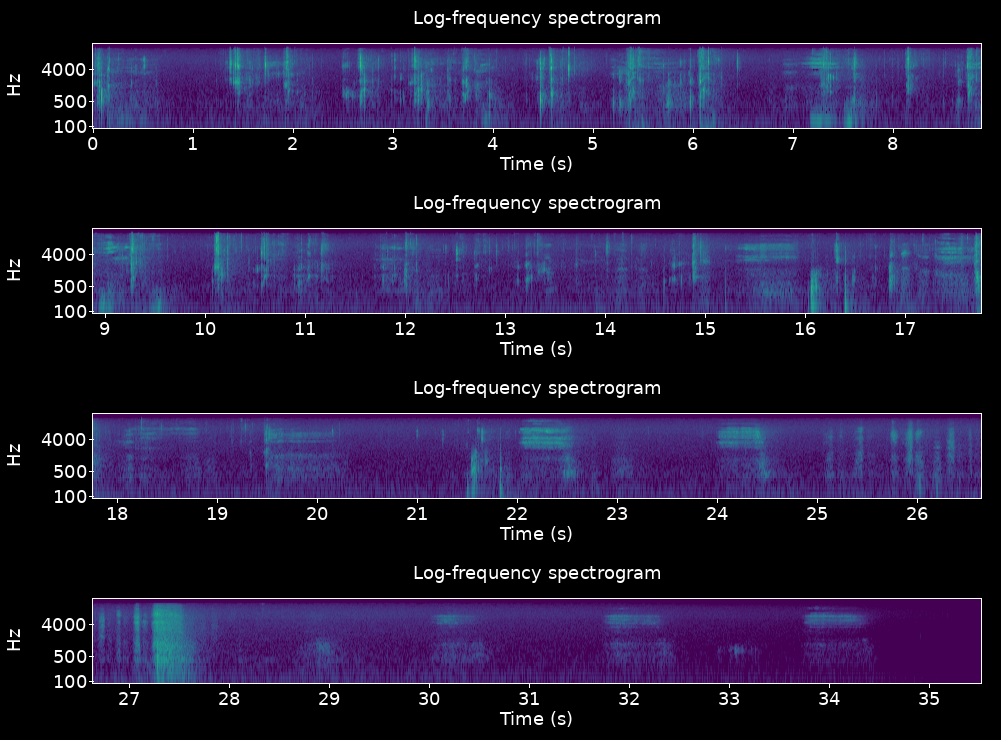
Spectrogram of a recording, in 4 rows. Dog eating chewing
0.0s 0.6s, 1.3s 18.4s

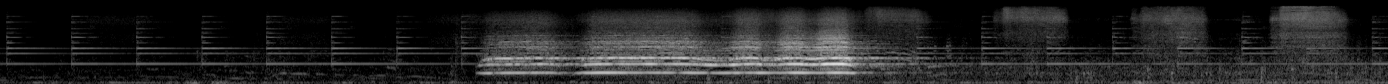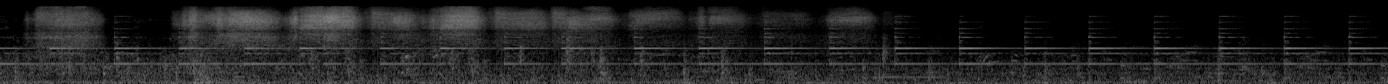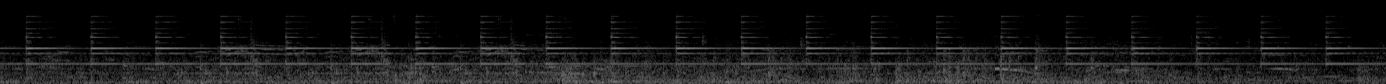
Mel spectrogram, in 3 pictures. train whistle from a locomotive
4.8s 9.7s

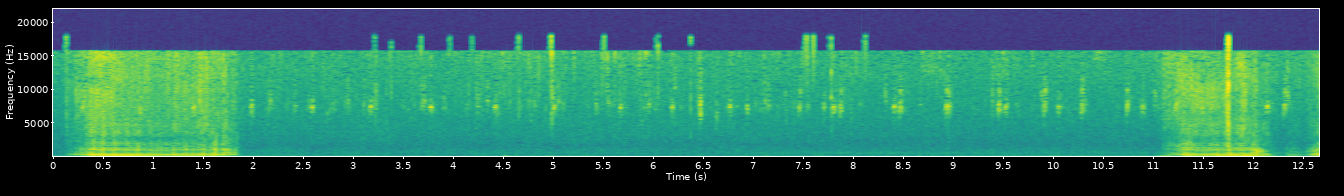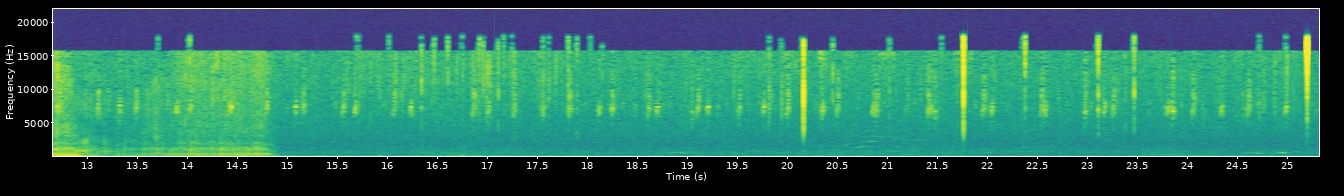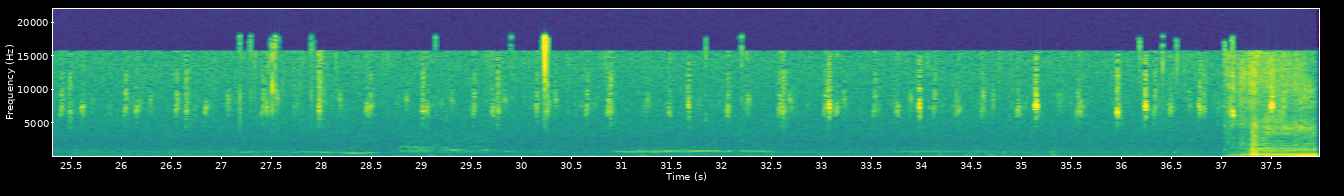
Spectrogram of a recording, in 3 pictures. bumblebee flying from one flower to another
0.2s 2.4s, 11.1s 15.0s, 37.0s 37.9s

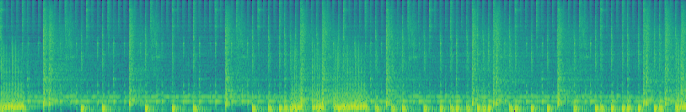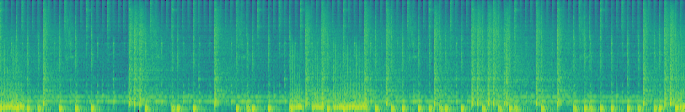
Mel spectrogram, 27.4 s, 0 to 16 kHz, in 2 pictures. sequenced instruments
0.0s 0.8s, 5.8s 7.5s, 13.5s 14.4s

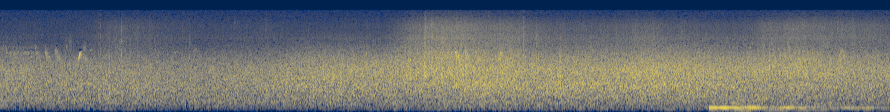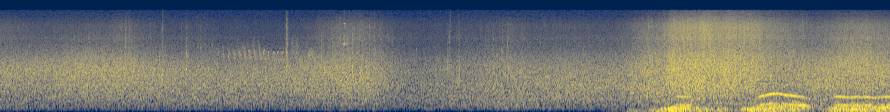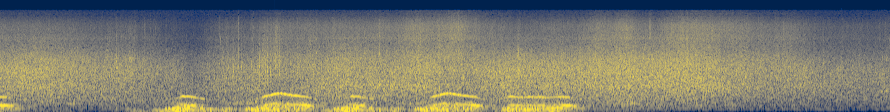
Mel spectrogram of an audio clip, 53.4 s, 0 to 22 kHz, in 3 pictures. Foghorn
14.2s 18.8s, 30.2s 37.1s, 38.2s 48.4s

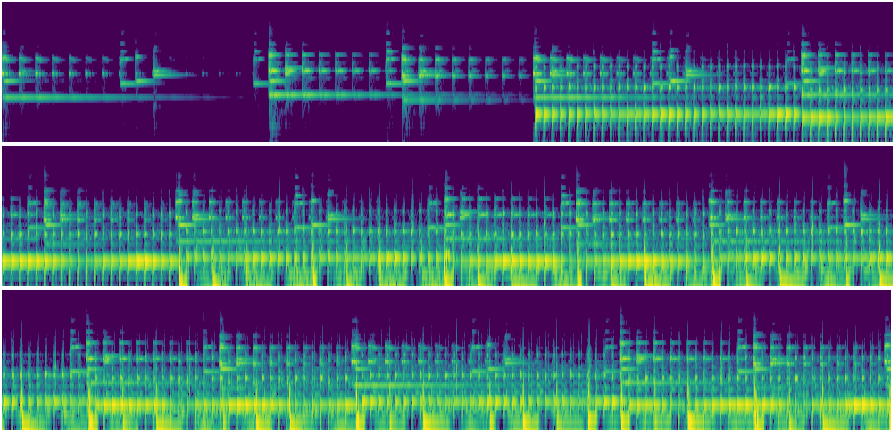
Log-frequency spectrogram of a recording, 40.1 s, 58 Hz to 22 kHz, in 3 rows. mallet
16.0s 40.0s

